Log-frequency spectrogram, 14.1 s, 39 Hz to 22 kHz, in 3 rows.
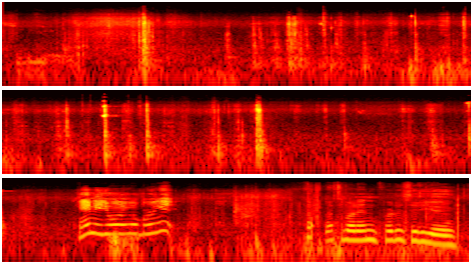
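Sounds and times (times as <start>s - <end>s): footsteps on dry dirt and grass: 9.4s - 10.1s, 10.7s - 14.0s.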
